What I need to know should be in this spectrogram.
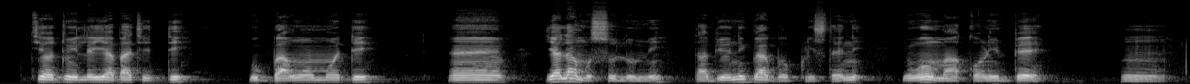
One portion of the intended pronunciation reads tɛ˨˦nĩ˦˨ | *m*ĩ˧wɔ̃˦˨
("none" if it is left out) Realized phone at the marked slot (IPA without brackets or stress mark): n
